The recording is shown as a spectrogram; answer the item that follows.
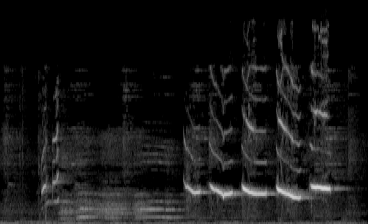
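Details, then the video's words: Flamboyan bird singing in a rapid, dense ngebren style: a soft chattering opening, then a run of loud, clear whistled notes, each briefly dipping and rising, repeated about every half second. "Burung Flamboyan Gacor Ngebren Rapat Nyerecet"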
